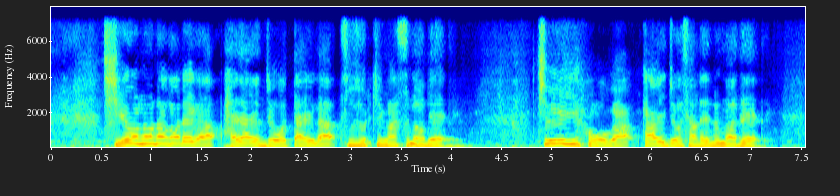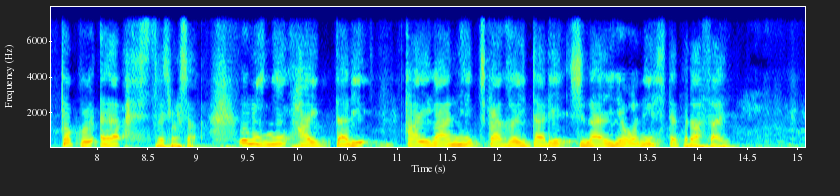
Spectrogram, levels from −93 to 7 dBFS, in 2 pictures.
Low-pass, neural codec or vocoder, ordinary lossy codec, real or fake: 7.2 kHz; codec, 16 kHz, 2 kbps, FreqCodec, smaller model; none; fake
